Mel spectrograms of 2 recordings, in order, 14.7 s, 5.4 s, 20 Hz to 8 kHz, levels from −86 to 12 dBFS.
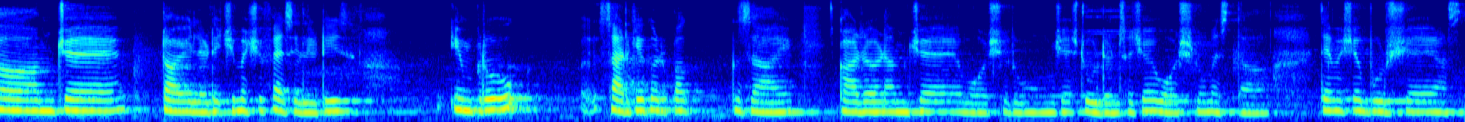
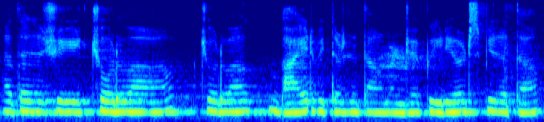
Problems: constant background noise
